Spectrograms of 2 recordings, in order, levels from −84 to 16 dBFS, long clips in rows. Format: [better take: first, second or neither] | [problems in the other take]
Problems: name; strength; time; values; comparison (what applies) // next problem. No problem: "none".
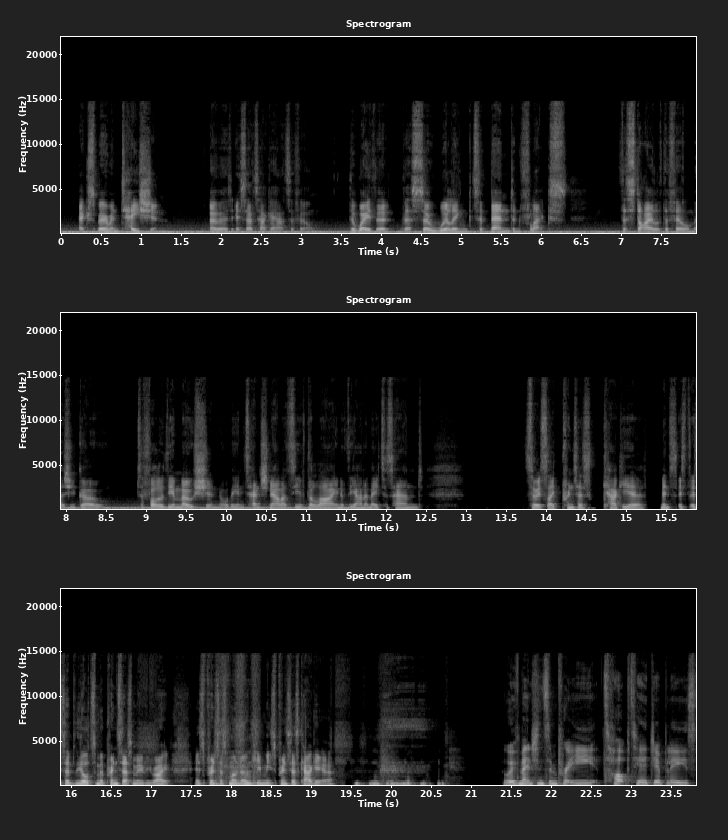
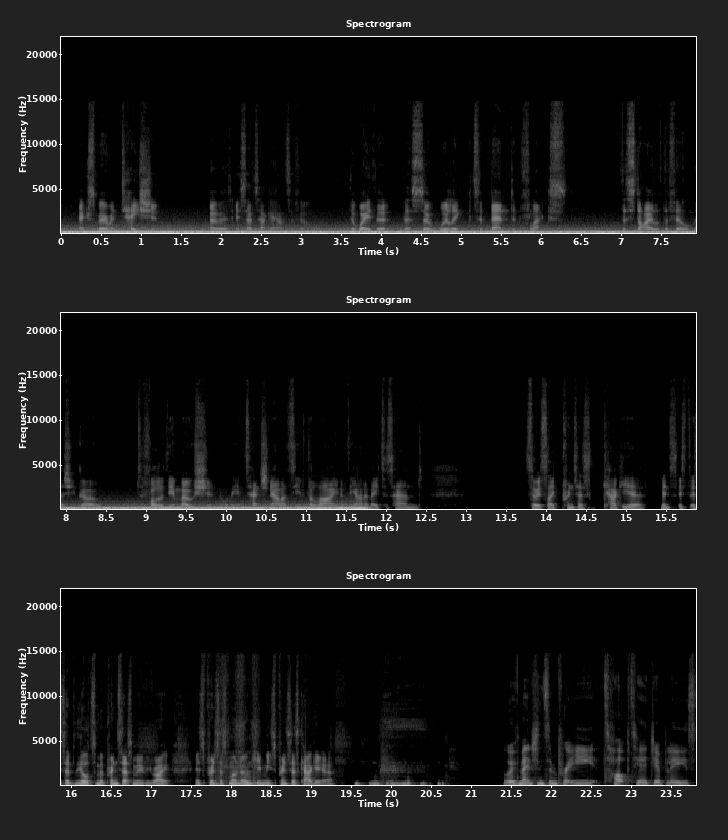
first | low rumble; loud; until 12 s; 3 dB below the speech; faint in the first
